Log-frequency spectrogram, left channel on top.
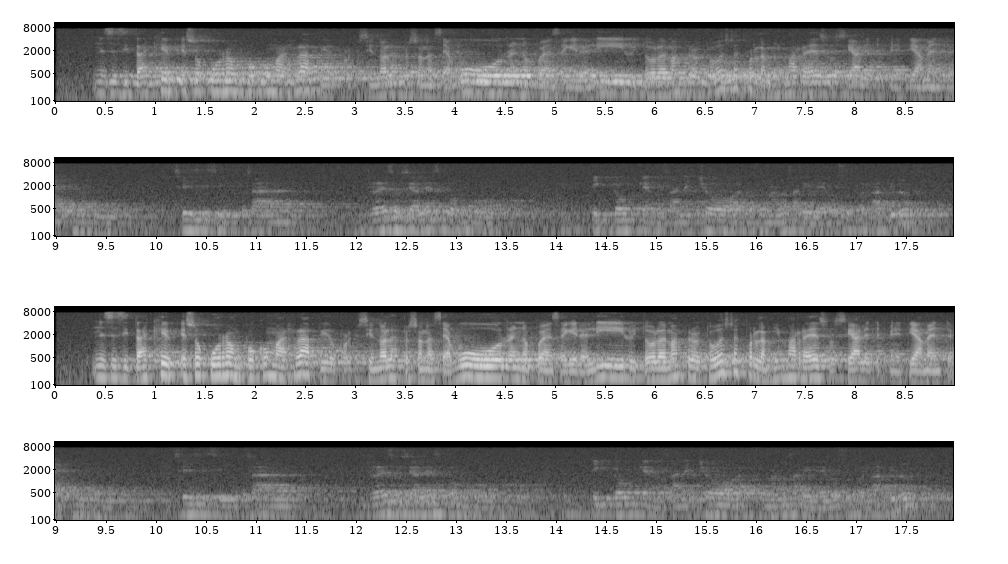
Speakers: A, on the right; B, on the left.
A: Necesitas que eso ocurra un poco más rápido, porque si no las personas se aburren, no pueden seguir el hilo y todo lo demás, pero todo esto es por las mismas redes sociales, definitivamente.
B: Ujú. Sí, sí, sí. O sea, redes sociales como TikTok que nos han hecho acostumbrarnos a videos súper rápidos,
